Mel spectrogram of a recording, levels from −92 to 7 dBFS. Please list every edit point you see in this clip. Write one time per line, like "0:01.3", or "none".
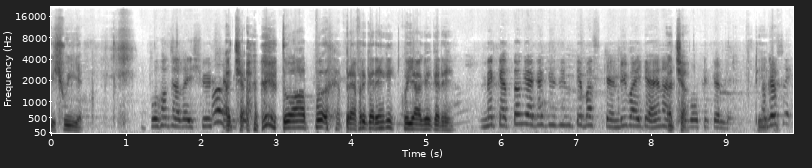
none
